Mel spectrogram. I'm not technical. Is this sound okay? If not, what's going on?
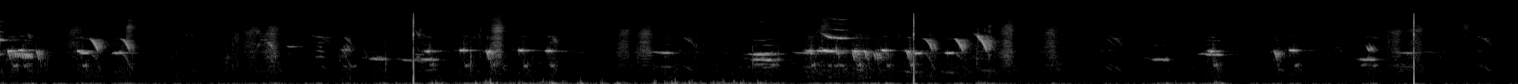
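No. The audio was stitched from separate pieces, and each piece's file header was left in and played as sound: file header played as audio. That gives a sharp, loud click at 4.13, 9.14 and 14.14 seconds, repeating every 5 seconds.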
